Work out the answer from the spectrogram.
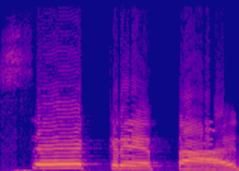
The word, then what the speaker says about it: secretaria: não não tem mas na hora de pronunciar Eu percebo que eu que eu pronuncio iria mais forte secretaria e secretária e também então é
